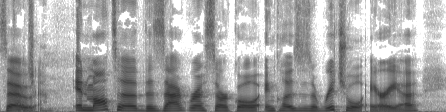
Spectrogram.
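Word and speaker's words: Xagħra: In Malta, the Zagra Circle, that's spelled with an X. X-A-G-H-R-A. – Where's Malta? – Malta is a island off the coast.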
